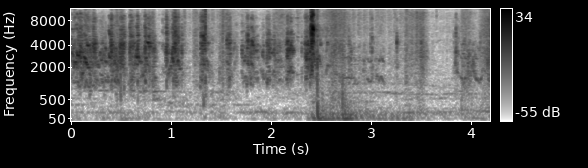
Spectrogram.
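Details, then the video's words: Budgerigars chirping: a busy chatter of short squawky chirps and warbles, with one sharp louder squawk partway through, then quieter chatter. "Natural Parakeet Singing Birds | Parrots Chirping sounds"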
